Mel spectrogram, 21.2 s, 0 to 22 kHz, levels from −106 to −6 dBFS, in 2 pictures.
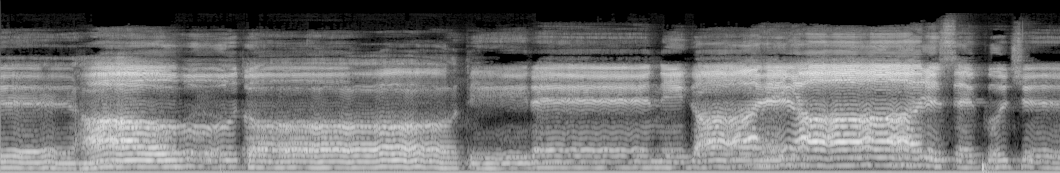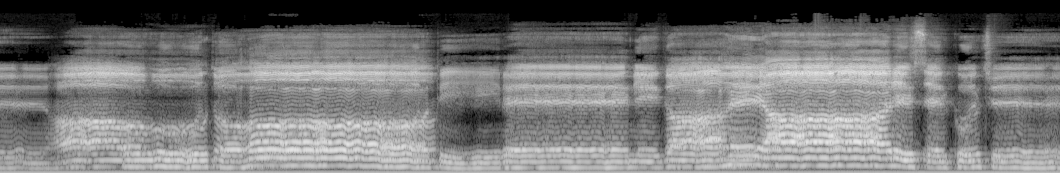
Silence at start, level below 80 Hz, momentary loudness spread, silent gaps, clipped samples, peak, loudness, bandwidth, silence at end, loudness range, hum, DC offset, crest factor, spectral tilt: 0 s; -60 dBFS; 15 LU; none; under 0.1%; -2 dBFS; -19 LUFS; 14.5 kHz; 0 s; 10 LU; none; 1%; 18 dB; -3 dB/octave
